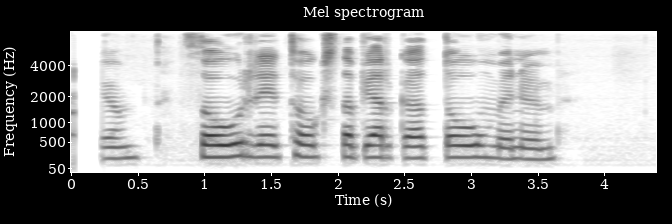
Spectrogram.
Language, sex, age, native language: Icelandic, male, 9, Icelandic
